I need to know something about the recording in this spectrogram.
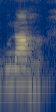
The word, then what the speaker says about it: गुनाह: डी भी नहीं होगा लेकिन गुनाह जब हम लोग पढ़ रहे हैं तो लास्ट में ये जो हे है इसको हम पूरा का पूरा पढ़ रहे हैं गुनाह तो ऑप्शन नंबर सी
